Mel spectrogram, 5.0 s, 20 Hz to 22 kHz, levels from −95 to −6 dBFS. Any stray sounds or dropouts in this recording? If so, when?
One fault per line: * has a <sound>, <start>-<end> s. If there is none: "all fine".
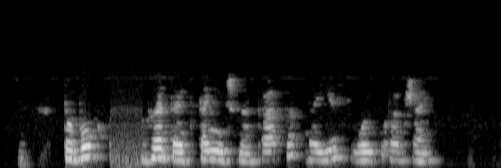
all fine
